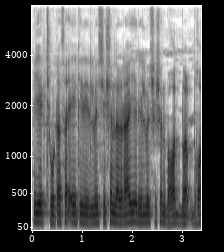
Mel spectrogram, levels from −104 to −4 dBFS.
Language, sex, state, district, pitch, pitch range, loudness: Hindi, male, Maharashtra, Mumbai Suburban, 115 Hz, 110-120 Hz, -18 LUFS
